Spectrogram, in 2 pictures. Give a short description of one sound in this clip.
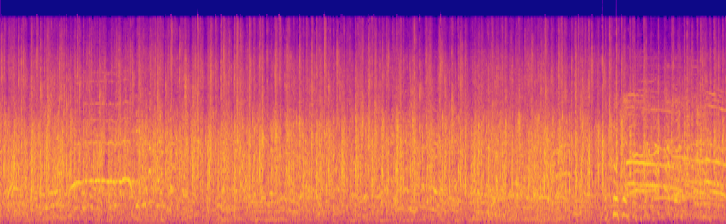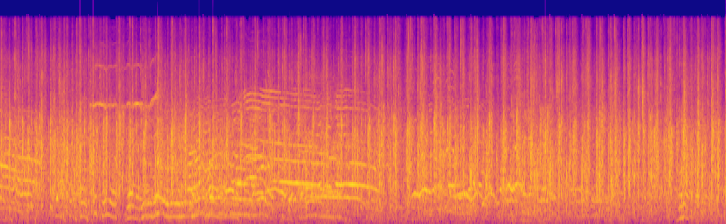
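A crowd claps steadily outdoors.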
